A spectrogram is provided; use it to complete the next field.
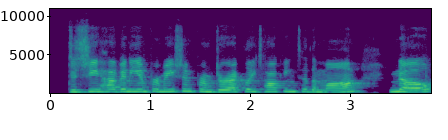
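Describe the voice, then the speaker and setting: A woman speaks with a slight Southern US accent at a high pitch. Her tone is bright and sharp, and her pace moderate. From US South. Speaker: YouTube livestreamer, commentary. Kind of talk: casual livestream commentary reading chat. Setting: live stream.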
